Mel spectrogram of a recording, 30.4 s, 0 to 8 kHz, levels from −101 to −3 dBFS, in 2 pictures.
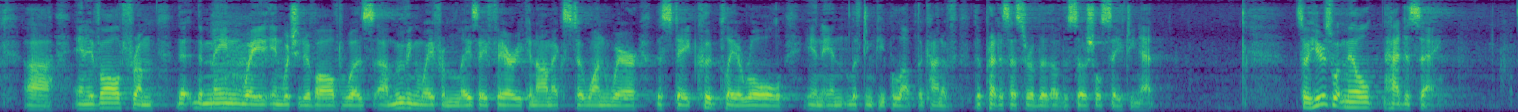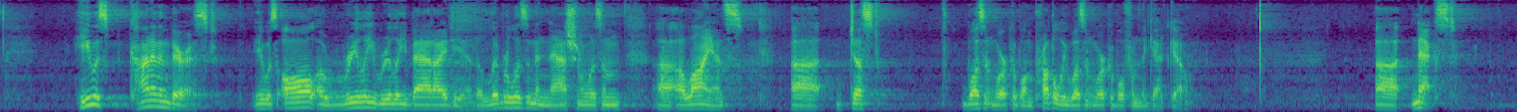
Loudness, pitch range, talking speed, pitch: -23 LUFS, 95-135 Hz, 165 wpm, 105 Hz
